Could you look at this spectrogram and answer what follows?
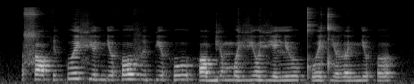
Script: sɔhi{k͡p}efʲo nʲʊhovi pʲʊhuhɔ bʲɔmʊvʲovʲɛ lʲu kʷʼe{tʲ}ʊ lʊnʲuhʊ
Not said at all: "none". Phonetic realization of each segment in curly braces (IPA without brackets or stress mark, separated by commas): kʷ, tʲ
